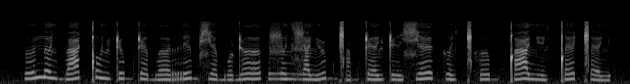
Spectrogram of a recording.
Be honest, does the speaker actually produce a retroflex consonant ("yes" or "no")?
yes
